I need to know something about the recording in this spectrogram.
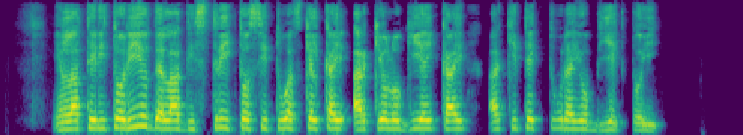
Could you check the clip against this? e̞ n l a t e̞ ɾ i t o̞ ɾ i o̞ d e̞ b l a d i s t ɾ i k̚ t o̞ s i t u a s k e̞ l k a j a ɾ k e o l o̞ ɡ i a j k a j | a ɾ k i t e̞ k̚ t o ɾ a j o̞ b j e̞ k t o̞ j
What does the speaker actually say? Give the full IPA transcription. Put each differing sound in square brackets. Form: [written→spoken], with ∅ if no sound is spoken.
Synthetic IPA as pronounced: e̞ n l a t e̞ ɾ i t o̞ ɾ i o̞ d e̞ [b→∅] l a d i s t ɾ i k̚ t o̞ s i t u a s k e̞ l k a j a ɾ k e o l o̞ ɡ i a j k a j | a ɾ k i t e̞ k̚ t [o→u] ɾ a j o̞ b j e̞ k t o̞ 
